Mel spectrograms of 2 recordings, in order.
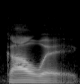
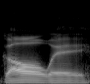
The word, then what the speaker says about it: Galway: don't watch this uh by the way it's pronounced Galway Galway okay like that and you sound very not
